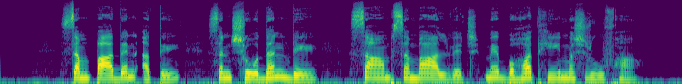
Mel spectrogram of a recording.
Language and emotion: Punjabi, neutral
